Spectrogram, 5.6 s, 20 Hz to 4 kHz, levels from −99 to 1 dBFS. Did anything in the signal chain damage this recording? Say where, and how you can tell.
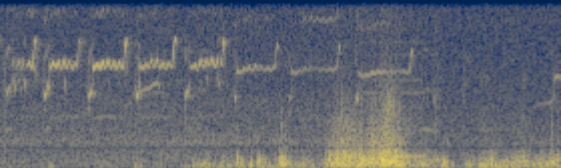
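Yes, at the call-processing stage. From 0.04 to 0.06 s, about 20 ms of the sound gives way to steady low-level noise, losing about 10 ms of real signal. This is likely sound dropped by the voice detector, with comfort noise filling the gap on the 4 kHz-limited G.711 call path.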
